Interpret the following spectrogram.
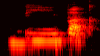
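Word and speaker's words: दीपक: So I am giving little bit stress to the first letter. So we pronounce it as Deepak.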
